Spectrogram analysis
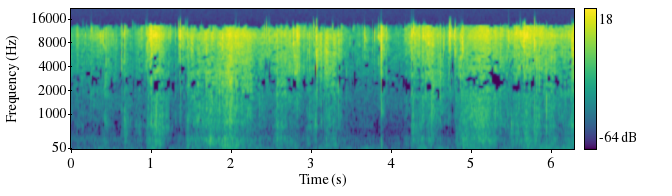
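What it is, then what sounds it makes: Dry soap flakes being crushed. Fingers with red nails crush and rub white and blue dry soap flakes. Dense, dry crackling and crunching fill the clip, bright and high with little low end, with sharper snaps standing out among the steady crinkle.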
